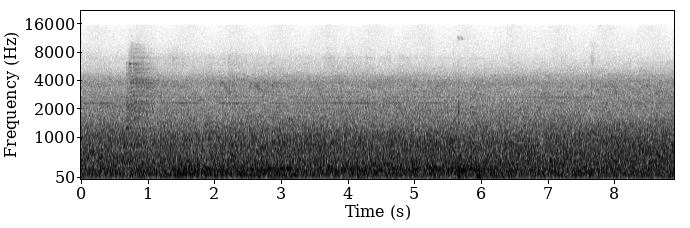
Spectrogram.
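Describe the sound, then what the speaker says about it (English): An Airbus jet departs from runway 23 left, a broad, steady roar of engine noise that holds at an even level throughout without a break. "Caution wake turbulence, departing Airbus from 23 left now"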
